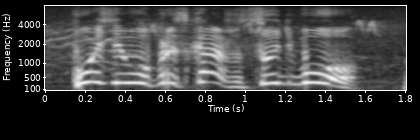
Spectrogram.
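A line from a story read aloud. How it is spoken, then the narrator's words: Shouted out. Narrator (Russian): выкрикнул один из репортеров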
